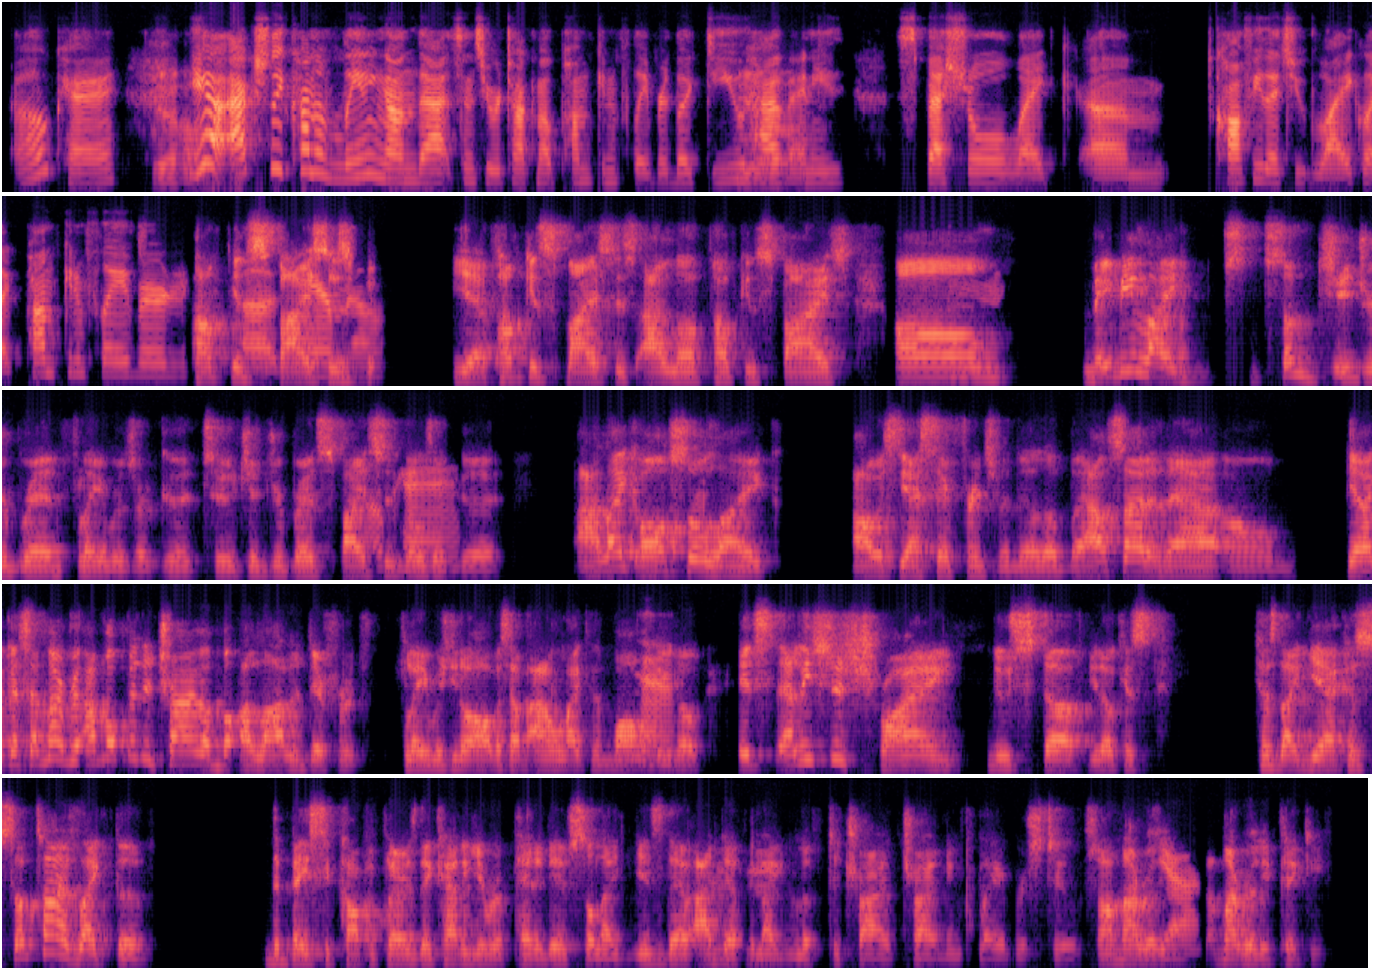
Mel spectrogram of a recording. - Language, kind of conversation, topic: English, unstructured, What factors shape your preference for coffee or tea?
- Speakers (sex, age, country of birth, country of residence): female, 30-34, United States, United States; male, 20-24, United States, United States
- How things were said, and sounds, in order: tapping; other background noise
